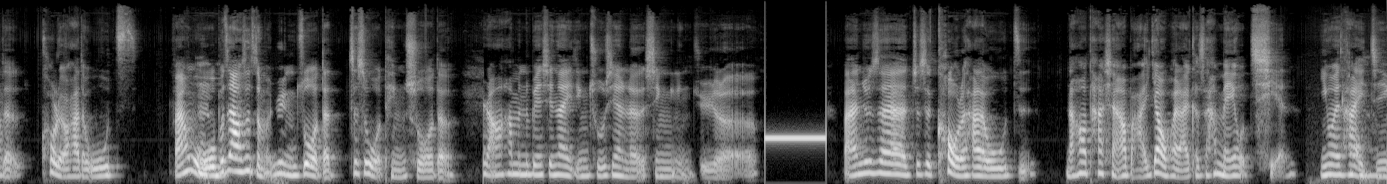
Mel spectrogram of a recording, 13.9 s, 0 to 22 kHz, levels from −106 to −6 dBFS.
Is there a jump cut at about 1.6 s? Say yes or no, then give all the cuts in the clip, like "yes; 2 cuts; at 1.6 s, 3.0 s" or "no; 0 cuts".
no; 2 cuts; at 4.8 s, 8.3 s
